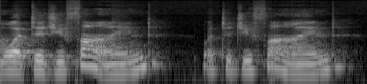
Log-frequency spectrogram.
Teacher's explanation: then my d is pretty quiet i am putting it together with the nd sound um so that i can hear that it's not the word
